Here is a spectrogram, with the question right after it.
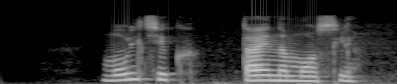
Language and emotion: Russian, neutral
